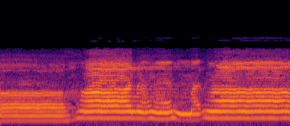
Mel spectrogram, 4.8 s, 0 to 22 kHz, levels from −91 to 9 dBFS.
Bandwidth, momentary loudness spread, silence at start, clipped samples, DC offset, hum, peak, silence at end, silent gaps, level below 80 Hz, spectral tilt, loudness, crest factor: 5.4 kHz; 8 LU; 0 s; under 0.1%; under 0.1%; none; -4 dBFS; 0 s; none; -62 dBFS; -2.5 dB/octave; -16 LUFS; 12 dB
